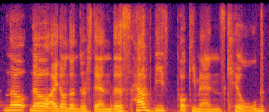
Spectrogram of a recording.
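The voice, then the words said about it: Put-on Russian accent. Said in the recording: “That was a pretty good Russian accent.”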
